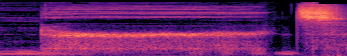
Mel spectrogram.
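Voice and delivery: breathy, airy whisper. Voicing a voice on a chill wind through the window: voice on the wind. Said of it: "a voice on the wind go".

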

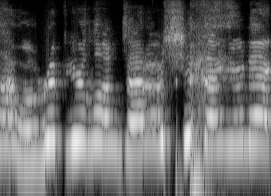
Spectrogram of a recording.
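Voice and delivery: play-acted screaming. Retelling a movie scene, a producer on the phone: imitating Tom Cruise screaming. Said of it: "Tom Cruise screaming at the guy".

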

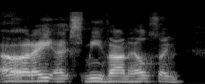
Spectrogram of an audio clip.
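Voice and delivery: put-on Scottish accent. Imitating a film's Van Helsing whose accent leaks into Scottish: Van Helsing with a Scottish accent. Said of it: "it sort of leaks into Scottish".

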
